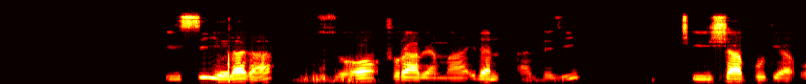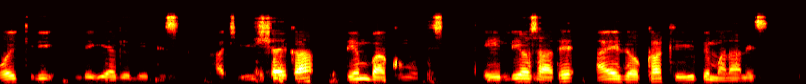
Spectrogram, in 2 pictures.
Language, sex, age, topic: Gamo, male, 18-24, agriculture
